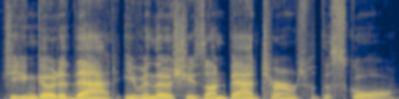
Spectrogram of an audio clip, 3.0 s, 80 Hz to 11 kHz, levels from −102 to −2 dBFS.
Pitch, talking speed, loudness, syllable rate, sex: 145 Hz, 300 wpm, -18 LUFS, 5.5 syllables/s, female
